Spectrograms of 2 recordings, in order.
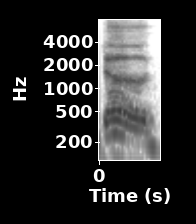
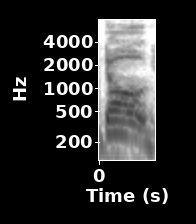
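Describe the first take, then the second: First: "Doug" as Baltimore's way of saying dog; Baltimore pronunciation. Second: Clear, slow "dog" as a translation; standard pronunciation. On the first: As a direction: say "Doug" with a short UH vowel. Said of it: "It's just a Baltimore thing". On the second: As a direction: say "dog" with an open AW vowel, not UH. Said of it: "if y'all don't know what he's saying". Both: Shown as a demonstration.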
